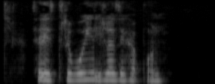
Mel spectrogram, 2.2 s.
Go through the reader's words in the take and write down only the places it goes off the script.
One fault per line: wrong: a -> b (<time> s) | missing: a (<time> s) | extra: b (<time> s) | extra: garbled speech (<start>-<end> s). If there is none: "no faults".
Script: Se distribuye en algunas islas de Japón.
missing: algunas (1.0 s)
